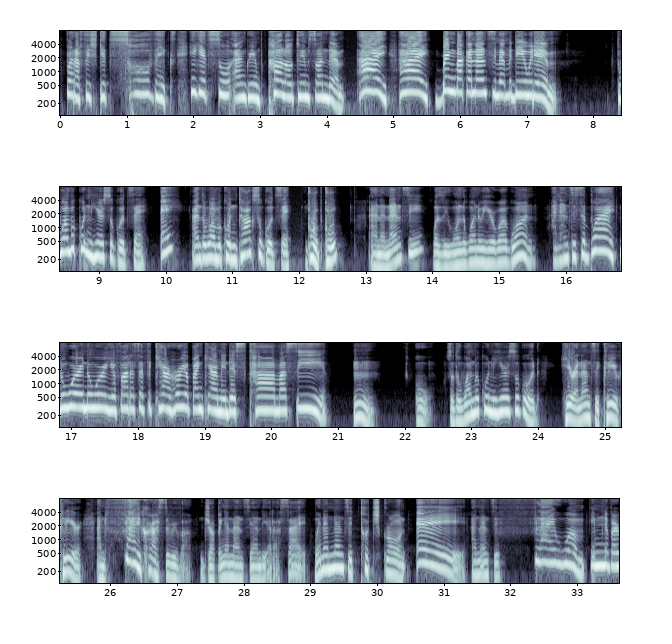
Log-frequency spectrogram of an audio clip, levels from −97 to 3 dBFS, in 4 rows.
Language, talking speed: English, 205 wpm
